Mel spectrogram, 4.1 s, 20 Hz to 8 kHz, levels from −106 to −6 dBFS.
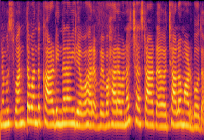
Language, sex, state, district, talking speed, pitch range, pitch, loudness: Kannada, female, Karnataka, Belgaum, 145 wpm, 235-265 Hz, 245 Hz, -15 LUFS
